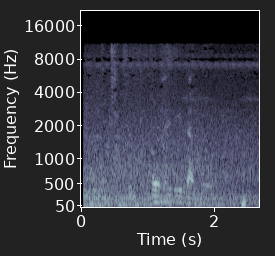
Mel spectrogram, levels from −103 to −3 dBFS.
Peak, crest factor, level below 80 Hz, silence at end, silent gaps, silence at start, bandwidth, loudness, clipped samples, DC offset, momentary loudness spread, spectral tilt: -18 dBFS; 20 dB; -48 dBFS; 0 s; none; 0.05 s; 11.5 kHz; -39 LUFS; under 0.1%; under 0.1%; 9 LU; -6 dB/octave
